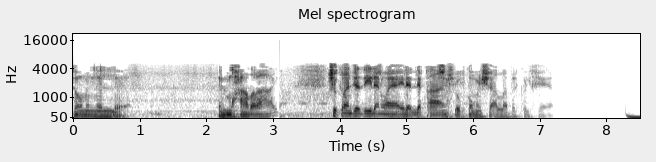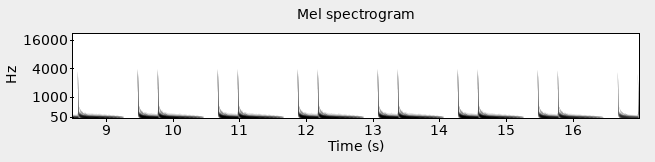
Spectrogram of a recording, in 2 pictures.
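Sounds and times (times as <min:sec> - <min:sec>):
electronic heartbeat thumps: 0:08.3 - 0:17.0.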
